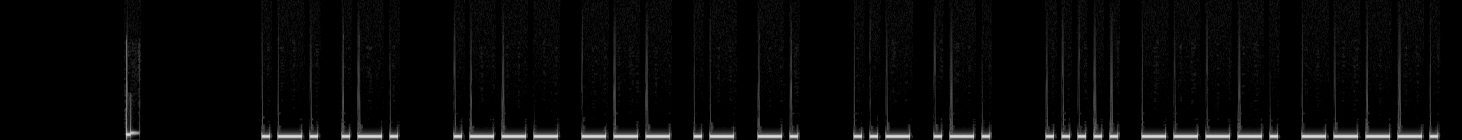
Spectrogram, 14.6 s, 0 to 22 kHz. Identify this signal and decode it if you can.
Morse code, heard as a keyed tone, about 14 wpm, 650 Hz. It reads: RR JOAN UR 599
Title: SOTA QSO Practice 15wpm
